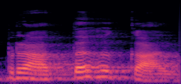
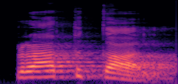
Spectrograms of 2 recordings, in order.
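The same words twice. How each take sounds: First: Said in the usual way. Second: प्रातःकाल as praat-kaal; प्रातःकाल with t straight into k; missing visarga. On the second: Shown as a demonstration. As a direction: drop the breathed h from प्रातःकाल. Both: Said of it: "नहीं, प्रातःकाल".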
